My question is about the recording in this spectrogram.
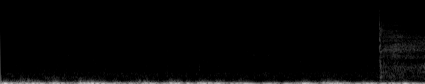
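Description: Low, uneven rumble and hum with nothing higher above it.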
